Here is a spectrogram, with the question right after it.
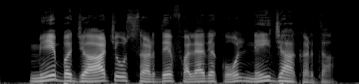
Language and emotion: Dogri, disgusted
